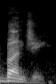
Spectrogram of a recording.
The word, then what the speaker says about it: Bungie: Was it bungy or bungee? Bungie. It is bungee.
